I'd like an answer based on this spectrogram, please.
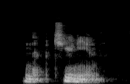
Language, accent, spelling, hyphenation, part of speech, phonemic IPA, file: English, Received Pronunciation, Neptunian, Nep‧tun‧i‧an, adjective / noun, /nɛpˈtjuː.nɪ.ən/, En-uk-Neptunian.oga
- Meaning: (adjective) 1. Of or pertaining to Neptune, the Roman god of fresh water and the sea, the counterpart of the Greek god Poseidon 2. Of or pertaining to water or the sea 3. Formed by the action of water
